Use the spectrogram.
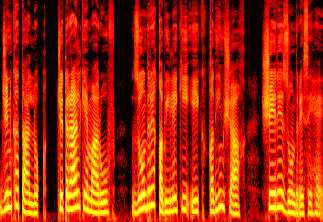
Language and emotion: Urdu, neutral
